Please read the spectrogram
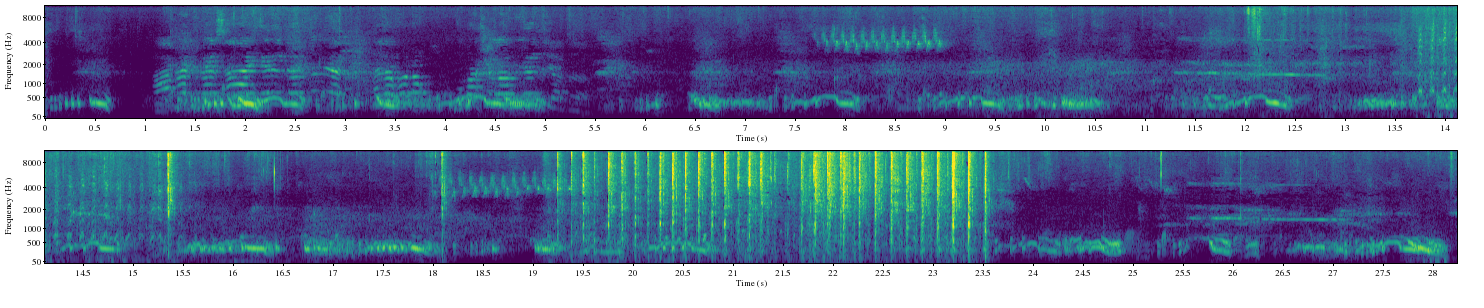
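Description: A flock of Hünkari domestic pigeons cooing over and over with low, rolling coos. A pigeon beats its wings in a rapid run of claps, briefly about halfway through and then for several seconds soon after.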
